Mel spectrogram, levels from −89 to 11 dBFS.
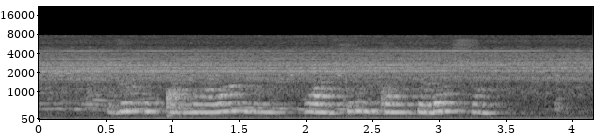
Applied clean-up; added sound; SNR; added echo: none; Train; 4 dB; reverberation time 0.6 s.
